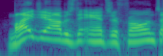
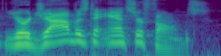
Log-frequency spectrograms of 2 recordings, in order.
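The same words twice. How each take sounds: First: My rising up front; My said with rise; stress on My. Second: Job leaned on slowly, falling; slow, pointed job; your job said slow and cutting; mock stress on job. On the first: Shown as a demonstration. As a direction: point at MY job.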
